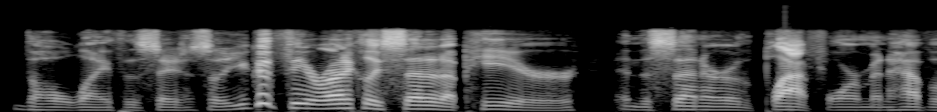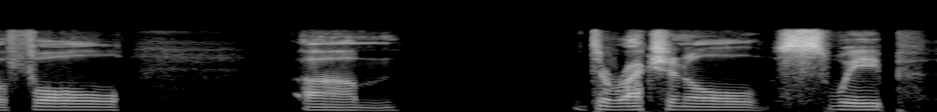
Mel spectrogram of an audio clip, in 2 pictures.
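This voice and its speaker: A man's voice: lowish voice, a bit bright, clear, resonant tone, no echo, lo-fi sound. A man casually running a tabletop roleplaying game as game master, thinking aloud in an informal way.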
